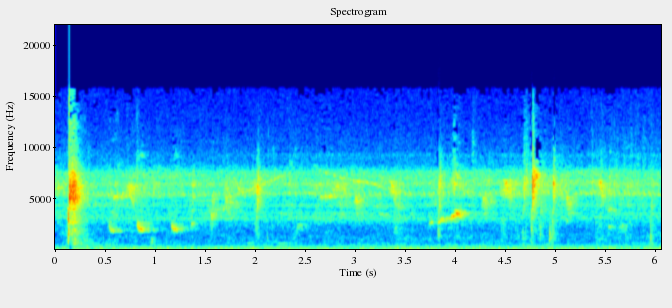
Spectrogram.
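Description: Birds chirping: short, high chirps and calls scattered throughout, with a sharp click just after the start.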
